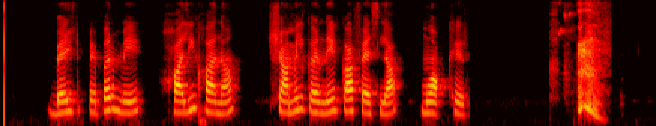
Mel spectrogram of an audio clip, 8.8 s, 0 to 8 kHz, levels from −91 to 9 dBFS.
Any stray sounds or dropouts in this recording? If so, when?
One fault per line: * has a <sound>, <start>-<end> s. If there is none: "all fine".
* has a throat clearing, 7.3-8.1 s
